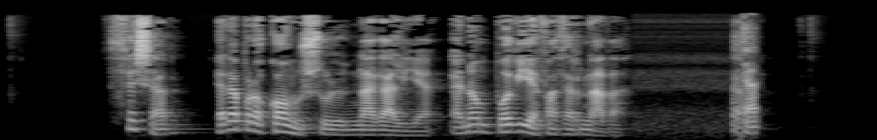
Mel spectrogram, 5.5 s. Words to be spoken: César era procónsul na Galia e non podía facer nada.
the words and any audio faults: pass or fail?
fail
